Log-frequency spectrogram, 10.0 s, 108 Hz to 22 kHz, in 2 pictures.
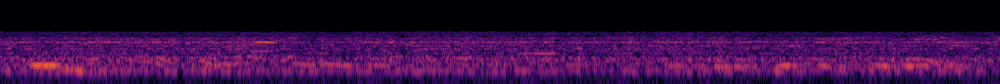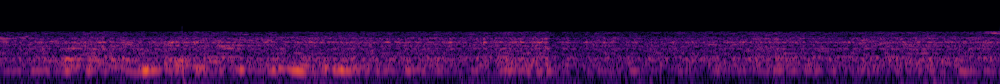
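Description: An Icom IC-746PRO transceiver's speaker playing lower-sideband voice on 7.200 MHz in the 40-metre band. The talk comes through thin and hard to make out, over steady receiver hiss.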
